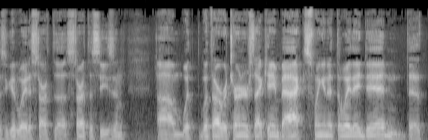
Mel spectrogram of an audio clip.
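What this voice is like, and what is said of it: Strained, hoarse voice. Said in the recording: “apologize for my voice ... Communicating over wind and some cold air this weekend shot my throat a little bit”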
